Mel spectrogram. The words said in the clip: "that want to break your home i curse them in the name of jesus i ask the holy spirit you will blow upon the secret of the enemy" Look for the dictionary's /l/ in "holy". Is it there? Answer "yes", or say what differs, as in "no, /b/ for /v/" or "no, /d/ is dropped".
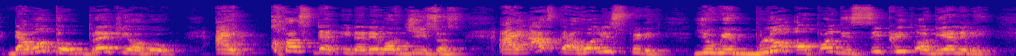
yes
